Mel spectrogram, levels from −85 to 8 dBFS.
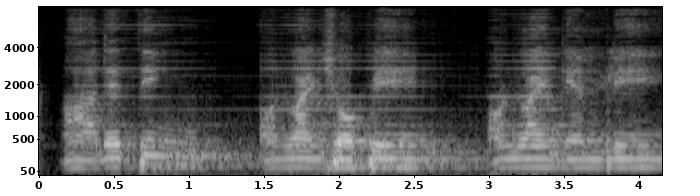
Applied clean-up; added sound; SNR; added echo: neural separator model SepFormer DNS4.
